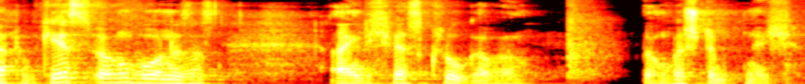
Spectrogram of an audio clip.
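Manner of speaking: ordinary delivery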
